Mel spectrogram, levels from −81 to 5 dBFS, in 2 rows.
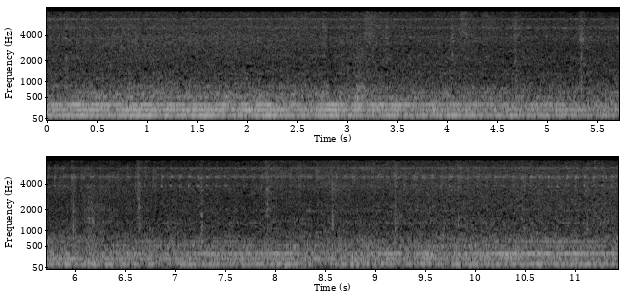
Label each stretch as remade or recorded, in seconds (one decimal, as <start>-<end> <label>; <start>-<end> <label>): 0.0-5.6 recorded; 5.6-6.8 remade; 6.8-8.0 recorded; 8.0-9.0 remade; 9.0-11.4 recorded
